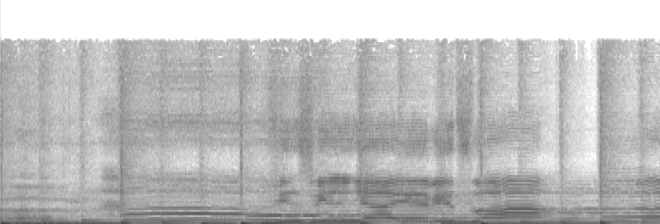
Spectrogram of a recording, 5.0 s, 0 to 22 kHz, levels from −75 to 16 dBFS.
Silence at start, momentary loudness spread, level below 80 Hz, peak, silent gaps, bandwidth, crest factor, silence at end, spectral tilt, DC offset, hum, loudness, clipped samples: 0 s; 5 LU; -24 dBFS; -2 dBFS; none; 19 kHz; 16 dB; 0 s; -4 dB/octave; under 0.1%; none; -18 LUFS; under 0.1%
